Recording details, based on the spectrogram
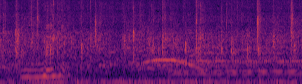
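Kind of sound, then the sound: crowd, parade crowd clapping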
